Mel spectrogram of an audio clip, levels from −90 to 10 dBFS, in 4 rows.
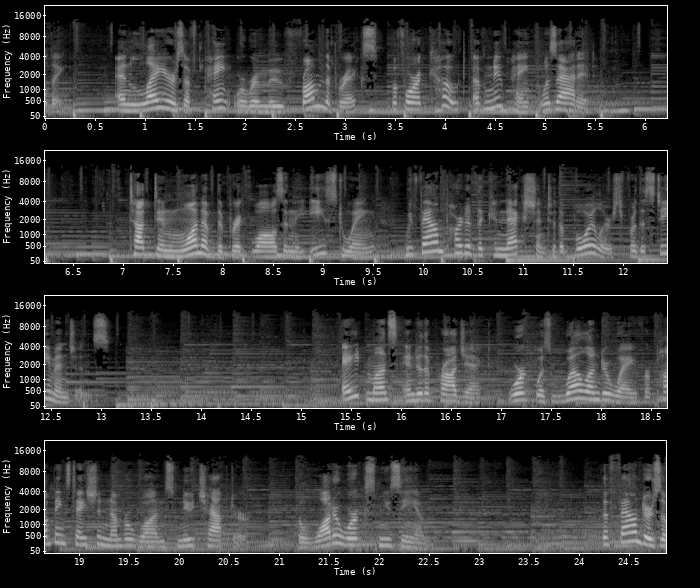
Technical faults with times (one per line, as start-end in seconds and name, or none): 0.00-24.88 MP2 compression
